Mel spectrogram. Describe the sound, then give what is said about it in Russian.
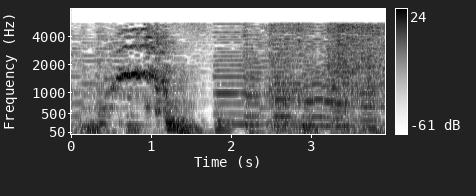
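A horse neighing as it is carried out into a garden for riding: a loud, drawn-out whinny, followed by further harmonic neighing calls, with no voices. “Затем Пеппи вынесла лошадь в сад, и Пеппи с Томми стали кататься верхом.”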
